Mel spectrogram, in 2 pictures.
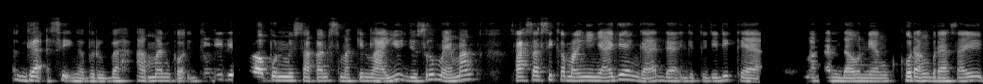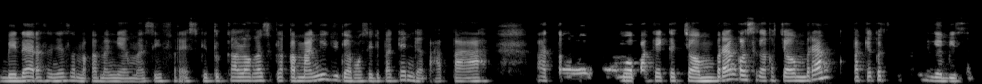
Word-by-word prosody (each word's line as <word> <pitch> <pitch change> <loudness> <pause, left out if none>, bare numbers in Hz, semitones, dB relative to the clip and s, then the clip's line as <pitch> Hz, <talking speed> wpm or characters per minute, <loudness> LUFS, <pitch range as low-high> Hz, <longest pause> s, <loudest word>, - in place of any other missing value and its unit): Enggak 190 -1 +3
sih, - - 0
enggak 150 -1 -1
berubah. 155 0 0 0.2
Aman 170 +1 +1
kok. 150 - -1 0.2
Jadi 180 +4 -5
dia - - +4 0.2
walaupun 185 0 +6
misalkan 170 -1 0
semakin 170 -1 -3
layu 150 +6 +5
justru 160 +8 +1
memang 205 +8 +3 0.5
rasa 185 +2 +7
si 215 - +1
kemanginya 175 -2 +3
aja 180 +6 +3
yang 210 - 0
enggak 145 -2 +2
ada 160 - 0 0.2
gitu. 155 +1 -9
Jadi 165 +5 0
kayak, 145 -5 +3 0.5
makan 160 0 -2
daun 150 +1 +3
yang 150 0 +1 0.2
kurang 175 -3 +4
berasai 160 +4 +2
beda 155 +3 +3
rasanya 165 0 -4
sama 155 -5 -5
kemangi 150 -1 -4
yang 145 - -8
masih 150 +2 -8
fresh 155 - -8
gitu. 155 +1 -6
Kalau 175 -1 0
enggak 180 0 -1
suka 175 -1 -7
kemangi 165 +4 +2
juga 200 -5 -4
enggak 150 0 -5
usah 155 - -5
dipakein 160 +6 -6
enggak 140 -1 -7
apa-apa. 145 +1 -6 0.8
Atau 180 -1 -4 0.6
mau 170 - +6
pake 170 +1 0
kecombrang, 170 +2 +4
kalau 220 -2 +3
suka 175 -4 -2
kecombrang, 180 - +3 0.3
pake 180 +1 -3
kecombrang 200 +3 -10
juga 165 -2 +1
bisa. 150 0 -4
170 Hz, 175 wpm, -24 LUFS, 155-180 Hz, 0.8 s, rasa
